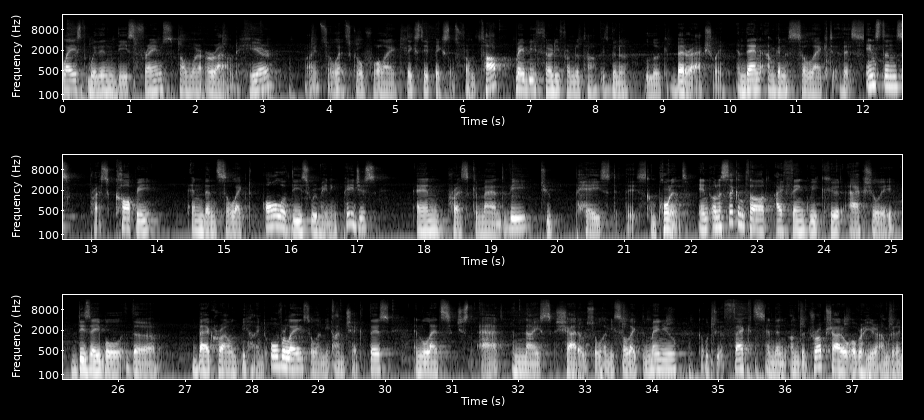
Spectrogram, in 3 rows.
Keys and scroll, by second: 13.4 super+c, 19.3 super+v.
